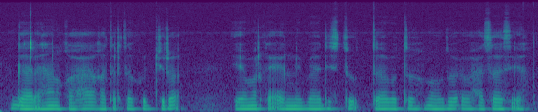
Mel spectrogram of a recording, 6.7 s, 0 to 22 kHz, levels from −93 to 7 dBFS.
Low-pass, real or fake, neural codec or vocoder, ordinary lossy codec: none; real; none; none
